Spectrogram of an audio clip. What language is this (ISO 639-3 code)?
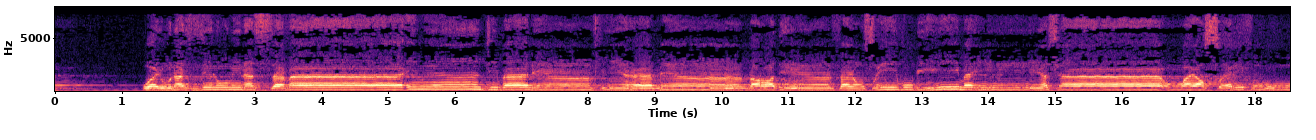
ara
